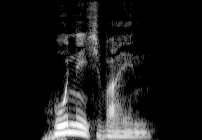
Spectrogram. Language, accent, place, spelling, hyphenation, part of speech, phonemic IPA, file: German, Germany, Berlin, Honigwein, Ho‧nig‧wein, noun, /ˈhoːnɪçˌvaɪ̯n/, De-Honigwein.ogg
- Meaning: mead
